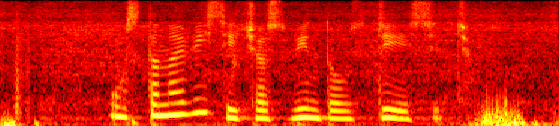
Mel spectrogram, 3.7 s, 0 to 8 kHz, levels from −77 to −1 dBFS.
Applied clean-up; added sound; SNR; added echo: none; none; none; none.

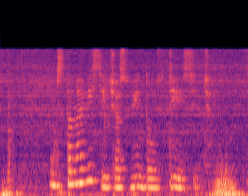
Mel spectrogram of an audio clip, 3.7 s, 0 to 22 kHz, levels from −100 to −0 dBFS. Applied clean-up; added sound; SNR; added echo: none; none; none; reverberation time 0.2 s.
